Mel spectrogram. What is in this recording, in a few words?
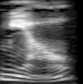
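"miao3", Chinese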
